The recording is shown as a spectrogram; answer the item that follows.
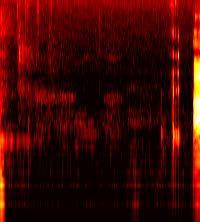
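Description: A woman's voice trails off on "um", followed by a pause of about a second and a half of near silence. A short breath-like sound comes near the end, just before she starts speaking again.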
